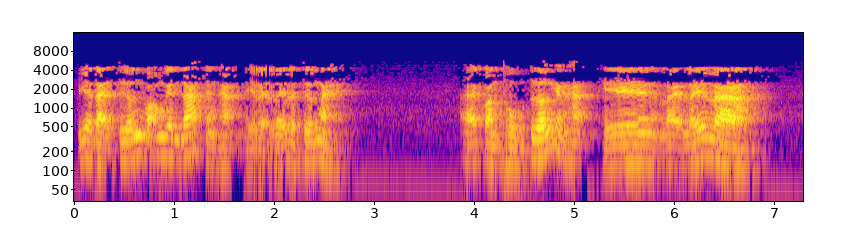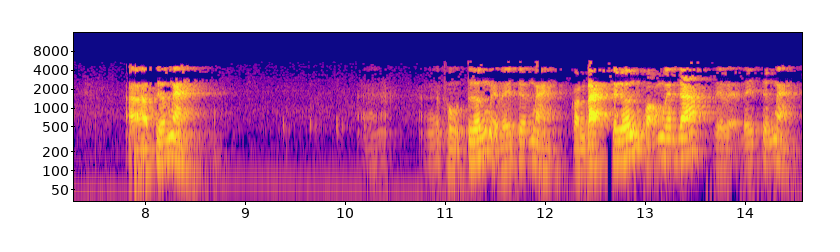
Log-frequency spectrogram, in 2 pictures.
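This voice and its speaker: A man's voice: mid-range voice, fairly quick, pauses often. Male teacher, patient and repetitive, muffled lo-fi recording. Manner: patient, repetitive explaining with hesitations. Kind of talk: explaining Chinese characters. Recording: roomy, distant, dull sound.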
